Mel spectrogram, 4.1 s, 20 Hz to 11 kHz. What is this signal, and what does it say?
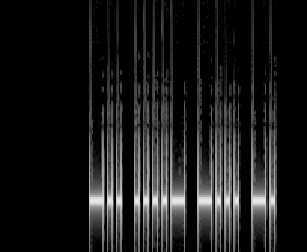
Morse code, heard as a keyed tone, about 20 wpm, 700 Hz. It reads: D4BN
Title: All Cut Numbers - 4-Digit 20wpm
